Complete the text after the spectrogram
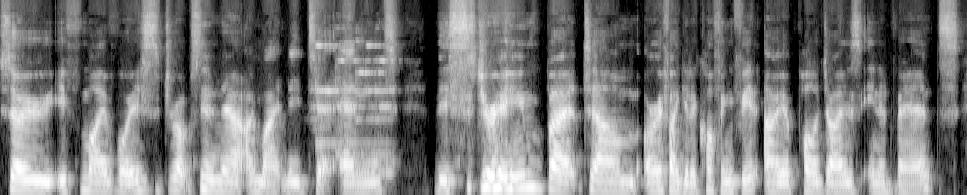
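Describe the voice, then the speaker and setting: A woman hosts a relaxed livestream while getting over the flu, so her voice comes out croaky. She talks at an unhurried, drawn-out pace, rambling and filling pauses as she goes. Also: on the low side. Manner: chatty, rambling, many fillers. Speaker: crypto livestream host. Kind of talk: casual livestream chart talk. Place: home setup, camera off.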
